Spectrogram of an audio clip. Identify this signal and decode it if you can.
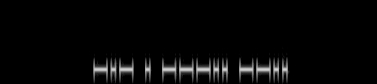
Morse code, heard as a keyed tone, about 28 wpm, 700 Hz. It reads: KE8Z
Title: USA Call Signs - 4x Character Spacing - 28wpm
